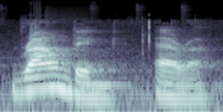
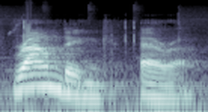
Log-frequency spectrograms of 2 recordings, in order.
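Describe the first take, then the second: The two takes are said the same way.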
